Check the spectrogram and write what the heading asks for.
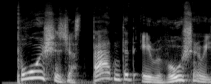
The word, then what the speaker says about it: Porsche: we get started uh Porsche some people say you should be pronouncing it the original German Way por H to mind por Gaz in and they're very strict about this now I personally believe it's more important that we understand each other rather than how somebody pronounces something and although I'm not American it's easier for me to say Porsche and it's my video so I'm going to be saying it Porsche for the rest of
